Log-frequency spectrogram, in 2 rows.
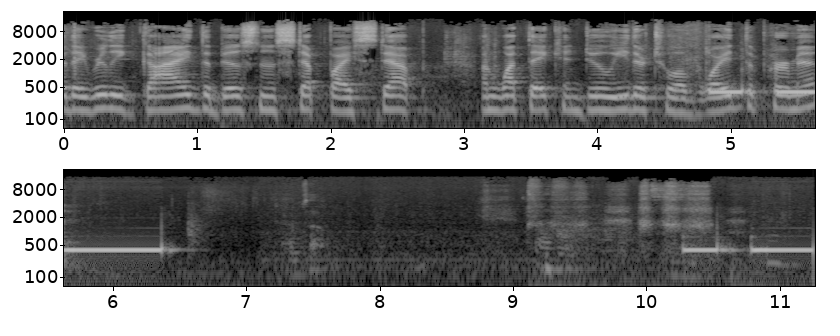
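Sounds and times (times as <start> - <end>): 
speech: 0.0 - 5.8
telephone tones on speakerphone: 4.9 - 6.5, 10.3 - 11.2.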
